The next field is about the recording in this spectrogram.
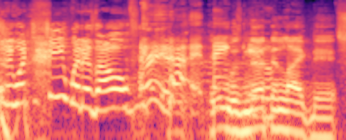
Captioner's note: laughs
